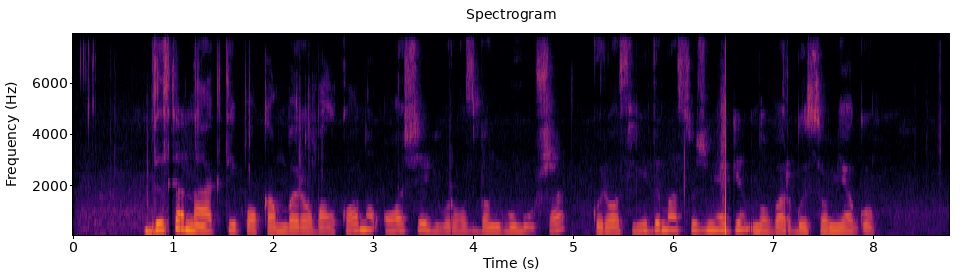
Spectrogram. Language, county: Lithuanian, Marijampolė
